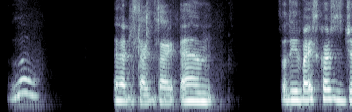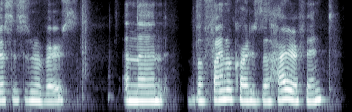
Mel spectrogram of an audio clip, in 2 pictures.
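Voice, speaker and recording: The somewhat breathy voice moves at a moderate pace with fairly even intonation and long, frequent pauses. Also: woman, medium pitch for a woman. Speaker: tarot reader streamer. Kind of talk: casual livestream tarot reading. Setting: livestream at home at night. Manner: whispering; halting, filler-heavy.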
